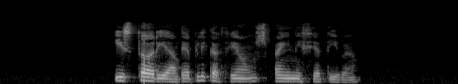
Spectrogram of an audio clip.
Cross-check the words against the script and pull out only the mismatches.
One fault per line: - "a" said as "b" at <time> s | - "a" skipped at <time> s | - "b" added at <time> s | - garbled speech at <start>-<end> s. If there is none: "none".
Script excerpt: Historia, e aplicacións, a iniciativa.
none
